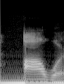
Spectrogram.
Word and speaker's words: hour: So we have here H, mais quand on prononce, on dit hour.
